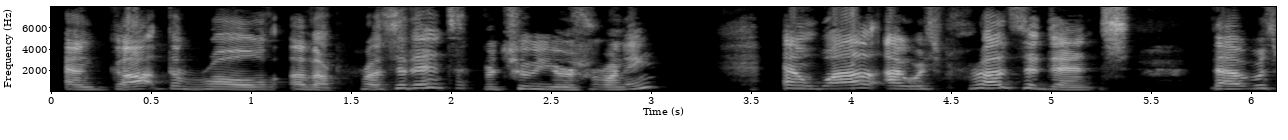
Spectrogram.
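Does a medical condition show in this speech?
Yes: Down syndrome; developmental disability.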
